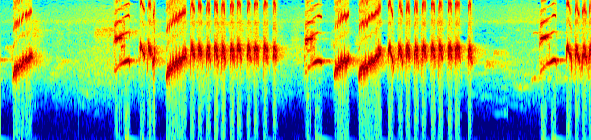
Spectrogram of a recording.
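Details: White-rumped shama training song with harsh 'shot' phrases: rising whistled upswings leading into fast, buzzy stuttering rattles, repeated in several bursts separated by short pauses.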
